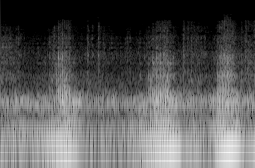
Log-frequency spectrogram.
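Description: A car engine revs in three rough, rumbling surges that rise and fall. It is heard alone, without voices.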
